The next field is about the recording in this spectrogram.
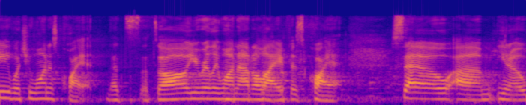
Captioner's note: laughter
